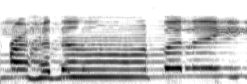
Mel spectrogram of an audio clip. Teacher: عہدا فلن میں دال پر دو زبر کی تنوین، تنوین کے بعد حروف اخفاء میں سے فا ہے تو یہاں پر اخفاء کا قاعدہ ہوگا، یعنی تنوین میں ہم غنہ کر کے پڑھیں گے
